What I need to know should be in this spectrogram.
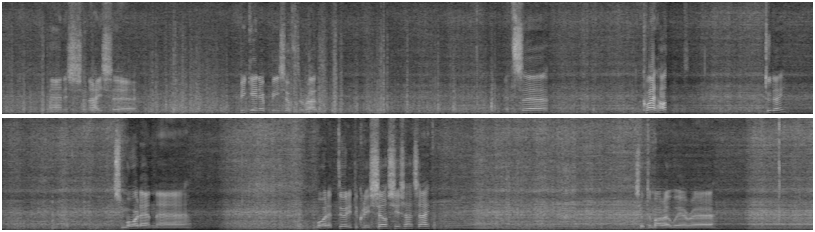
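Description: A motorcycle engine drones steadily and revs up and down.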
